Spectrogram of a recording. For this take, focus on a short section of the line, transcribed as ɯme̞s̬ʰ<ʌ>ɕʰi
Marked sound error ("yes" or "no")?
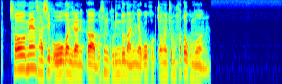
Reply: yes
